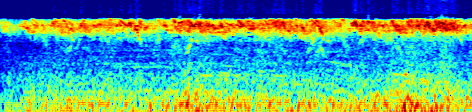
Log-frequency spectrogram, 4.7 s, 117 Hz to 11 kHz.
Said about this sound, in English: At 7 o'clock, the birds arrive.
